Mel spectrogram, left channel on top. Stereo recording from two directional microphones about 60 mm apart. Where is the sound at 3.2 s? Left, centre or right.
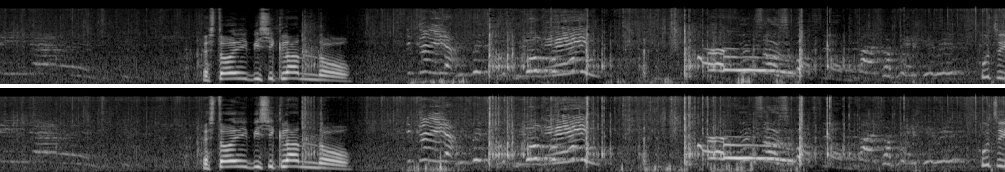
Centre.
